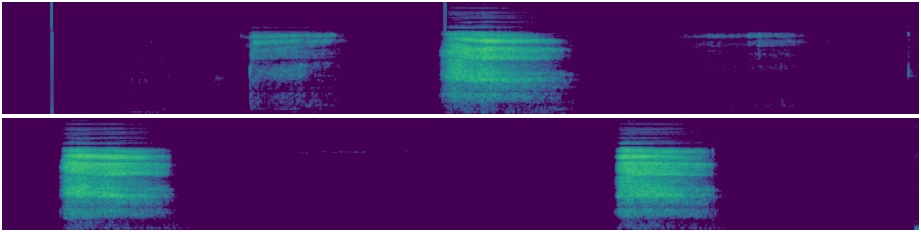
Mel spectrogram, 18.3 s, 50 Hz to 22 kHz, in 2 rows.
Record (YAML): exhalation_length: 18.3 s
exhalation_amplitude: 14185
exhalation_signal_mean_std_ratio: 0.33
survey_phase: alpha (2021-03-01 to 2021-08-12)
age: 45-64
gender: Female
wearing_mask: 'No'
symptom_cough_any: true
symptom_shortness_of_breath: true
symptom_onset: 12 days
smoker_status: Never smoked
respiratory_condition_asthma: false
respiratory_condition_other: false
recruitment_source: REACT
submission_delay: 1 day
covid_test_result: Negative
covid_test_method: RT-qPCR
